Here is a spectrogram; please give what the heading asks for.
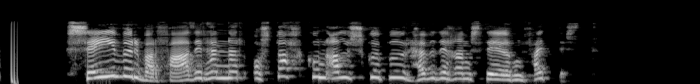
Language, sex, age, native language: Icelandic, female, 40-49, Icelandic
